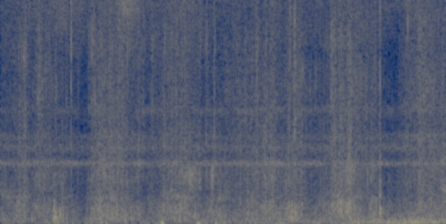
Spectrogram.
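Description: Footsteps of people walking through a grassy field, soft irregular steps with grass rustling.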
